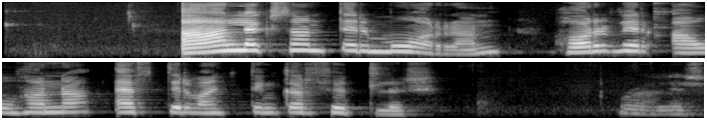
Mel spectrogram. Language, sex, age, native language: Icelandic, female, 40-49, Icelandic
